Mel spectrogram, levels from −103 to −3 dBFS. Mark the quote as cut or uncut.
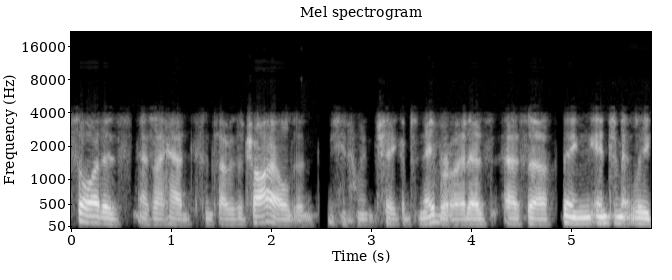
uncut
